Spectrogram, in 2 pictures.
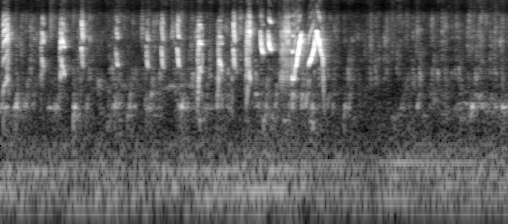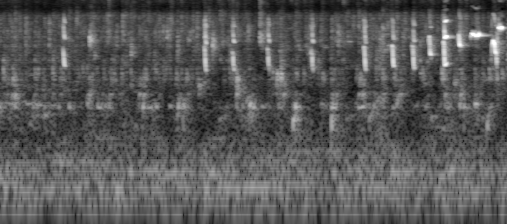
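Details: Pied fantail song for encouraging caged birds to sing: a lively rush of high chips and rising squeaks for three seconds, a quieter stretch of soft ticks, then loud sharp notes again at the end.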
